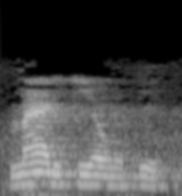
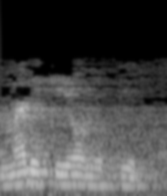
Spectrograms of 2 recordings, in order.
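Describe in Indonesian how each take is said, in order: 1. Vokal pertama pada Maliki panjang. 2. Vokal pertama pada Maliki pendek. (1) "Malik dengan alif setelah mim, jadi maknanya dibaca panjang" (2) "membaca dengan tanpa alif"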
